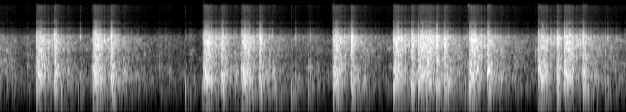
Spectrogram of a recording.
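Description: Aerial firework shells bursting: about eight loud bangs in quick succession, some only half a second apart, each trailing off in a fading rumble.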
